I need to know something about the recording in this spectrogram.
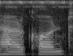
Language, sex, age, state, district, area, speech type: Santali, male, 18-30, West Bengal, Bankura, rural, spontaneous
